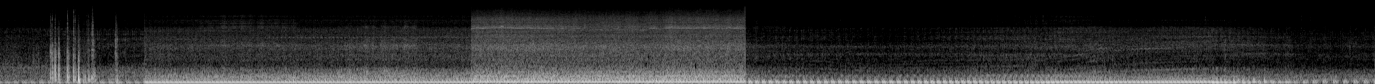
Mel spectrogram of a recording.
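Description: Honda Rebel 500 motorcycle's parallel-twin engine running, with a few clicks about a second in before a steady engine hum sets in. A louder rushing stretch comes in the middle, and the engine eases off near the end.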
